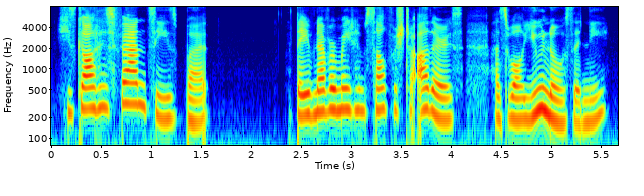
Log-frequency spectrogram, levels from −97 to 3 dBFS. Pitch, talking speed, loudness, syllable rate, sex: 225 Hz, 180 wpm, -19 LUFS, 5.4 syllables/s, female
